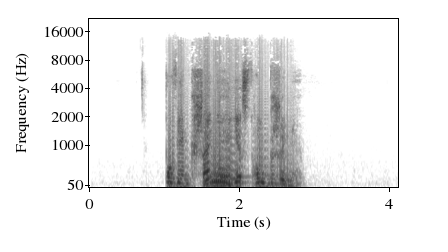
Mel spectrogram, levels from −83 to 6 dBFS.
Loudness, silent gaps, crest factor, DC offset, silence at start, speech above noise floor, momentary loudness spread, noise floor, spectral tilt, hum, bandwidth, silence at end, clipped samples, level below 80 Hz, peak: -17 LUFS; none; 18 dB; under 0.1%; 1 s; 55 dB; 9 LU; -71 dBFS; -5 dB/octave; none; 14.5 kHz; 1.3 s; under 0.1%; -32 dBFS; -2 dBFS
